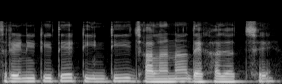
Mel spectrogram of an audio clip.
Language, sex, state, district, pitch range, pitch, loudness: Bengali, male, West Bengal, Cooch Behar, 130-145 Hz, 140 Hz, -17 LUFS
